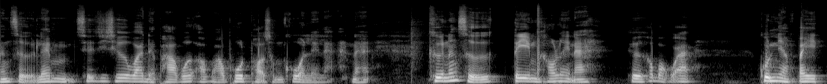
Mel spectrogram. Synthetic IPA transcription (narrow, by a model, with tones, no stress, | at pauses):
na˩˦ŋsɯ̰ː˩˦le˥˩mt͡ɕʰɯ˥˩˨t̪ʰiː˥˩t͡ɕʰɯː˥˩waː˥˩di˩˦pʰaː˧wɤː˥˩ʔa˧˩ʔa˧wpʰuː˥˩t̪̚pʰɔ̰ː˨˩so˩˦mkʰu˧ənlɤː˧jlɛ˨˩ʔna˦˥ha˦˥ | kʰɯː˧na˧˦ŋsɯː˩˦t̪iː˧mkʰa˦˥wlɤː˧jna˦˥ | kʰɯː˧kʰa˦˥wbɔː˨˩k̚waː˥˩ | kʰu˧njaː˨˩k̚pa˧j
